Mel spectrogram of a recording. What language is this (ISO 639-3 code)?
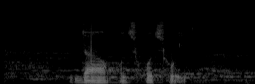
abk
